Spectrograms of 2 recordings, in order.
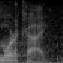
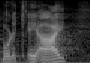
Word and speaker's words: Mordecai: And listen, I know the movie says Mordecai. My pronunciation marks put a long sound over the A and the I. Just trying to be faithful to my pronunciation marks. Mordecai. Appreciate the emails, but can't always trust the movies.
